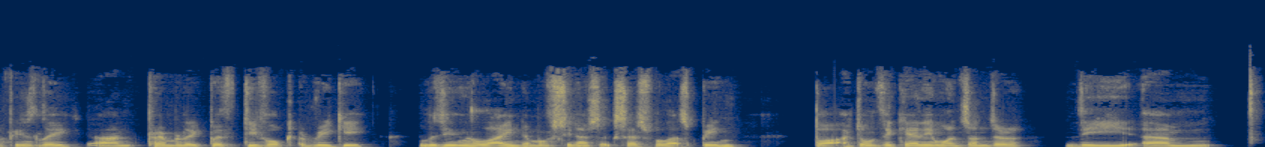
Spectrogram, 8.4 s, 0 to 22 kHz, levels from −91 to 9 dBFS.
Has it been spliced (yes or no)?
no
